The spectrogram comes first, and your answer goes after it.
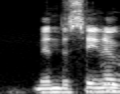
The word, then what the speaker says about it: Mendocino: Mendocino County.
